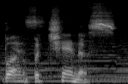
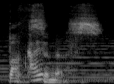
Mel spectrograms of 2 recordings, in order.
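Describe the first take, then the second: First: The middle consonant is said as ch. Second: The middle consonant is said as ks.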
